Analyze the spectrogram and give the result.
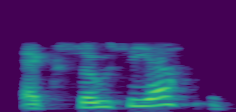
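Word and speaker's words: Exousia: and um glassfish 8 Milestone 5 and Eclipse exusia that's how you pronounce it 30 Milestone 3 concurrency um provides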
